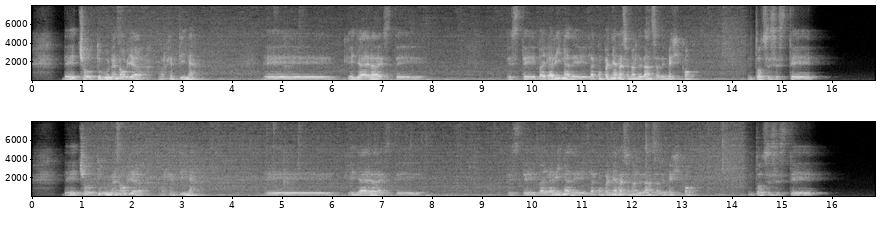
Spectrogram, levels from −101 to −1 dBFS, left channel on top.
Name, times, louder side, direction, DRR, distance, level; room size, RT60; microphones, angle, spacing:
voice 1, 0.0-3.4 4.3-6.0 6.3-7.9 9.5-13.2 14.0-14.1 14.3-15.6, left 3 dB, 65° left, 5 dB, 0.4 m, -21 dB
sound 1, 1.1-14.3, right 2 dB, 35° right, 0.4 m, -35 dB
2.8 x 2.3 x 3.1 m, 0.73 s
head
